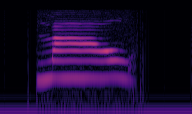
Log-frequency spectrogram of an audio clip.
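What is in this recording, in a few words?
"laau1", Cantonese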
